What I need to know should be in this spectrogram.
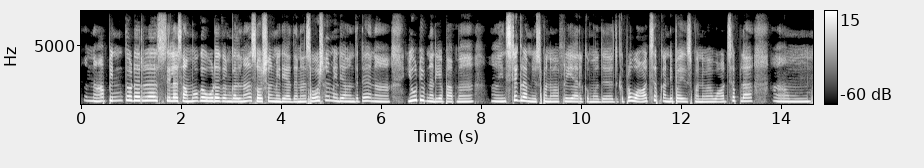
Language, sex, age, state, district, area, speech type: Tamil, female, 18-30, Tamil Nadu, Krishnagiri, rural, spontaneous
